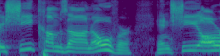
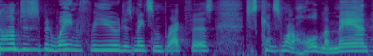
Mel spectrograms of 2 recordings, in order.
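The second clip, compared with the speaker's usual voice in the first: soft, hushed wifely cooing; mock sweet talk; 10 dB quieter, faster than usual. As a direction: sweet-talk the husband quietly. Wife sweet-talks husband.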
